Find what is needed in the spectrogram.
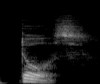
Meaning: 1. The Baltic cod or variable cod (Gadus morhua callarias) 2. The back of a book 3. A dossal
- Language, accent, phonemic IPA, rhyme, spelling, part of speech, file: English, Australia, /dɔː(ɹ)s/, -ɔː(ɹ)s, dorse, noun, En-au-dorse.ogg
